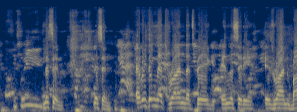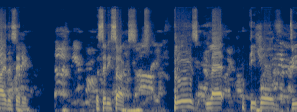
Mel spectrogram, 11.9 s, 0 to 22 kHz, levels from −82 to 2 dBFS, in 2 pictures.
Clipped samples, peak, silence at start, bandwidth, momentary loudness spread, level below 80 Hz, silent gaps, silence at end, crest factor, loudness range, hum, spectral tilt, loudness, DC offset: under 0.1%; -6 dBFS; 0 s; 17.5 kHz; 9 LU; -38 dBFS; 6.95-7.01 s; 0 s; 20 dB; 2 LU; none; -3 dB/octave; -24 LUFS; under 0.1%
